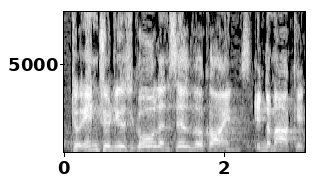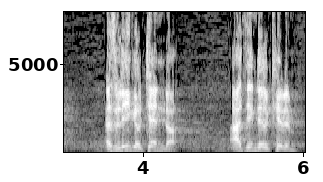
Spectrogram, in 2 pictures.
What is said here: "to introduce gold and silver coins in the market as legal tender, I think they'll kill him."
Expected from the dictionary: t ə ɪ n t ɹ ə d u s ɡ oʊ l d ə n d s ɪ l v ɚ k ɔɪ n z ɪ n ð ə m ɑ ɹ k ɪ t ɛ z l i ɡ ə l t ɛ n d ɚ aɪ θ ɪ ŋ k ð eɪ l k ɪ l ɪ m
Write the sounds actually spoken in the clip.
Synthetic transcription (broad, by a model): t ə ɪ n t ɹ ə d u s ɡ oʊ l d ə n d s ɪ l v ɚ k ɔɪ n z ɪ n ð ə m ɑ ɹ k ɪ t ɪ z l i ɡ ə l t ɛ n d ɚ aɪ θ ɪ ŋ k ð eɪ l k ɪ l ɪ m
